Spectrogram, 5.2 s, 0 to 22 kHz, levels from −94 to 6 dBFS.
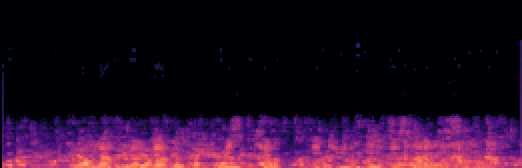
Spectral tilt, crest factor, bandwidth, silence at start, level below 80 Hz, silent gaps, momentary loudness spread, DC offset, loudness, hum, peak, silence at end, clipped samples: -7 dB/octave; 18 dB; 7 kHz; 0.05 s; -40 dBFS; none; 10 LU; under 0.1%; -23 LUFS; none; -4 dBFS; 0 s; under 0.1%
